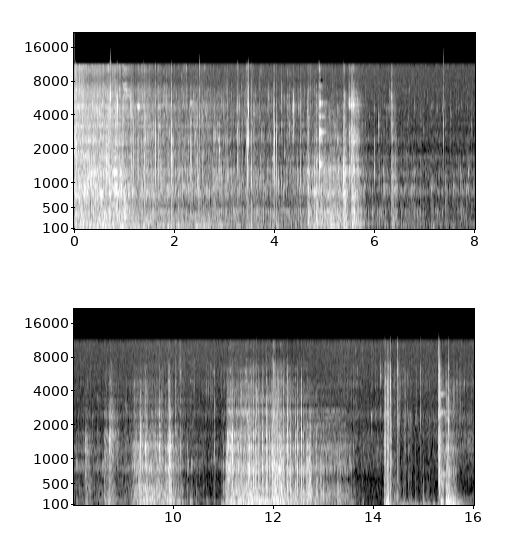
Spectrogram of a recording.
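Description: Dishwasher spraying water over the racks inside its tub, a heavy rush that dies away over the first several seconds. After that come separate bursts of sloshing water noise, the loudest from about eleven to thirteen seconds in, then two sharp knocks near the end.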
